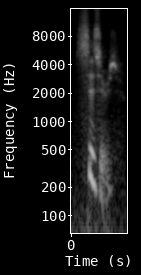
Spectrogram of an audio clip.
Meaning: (noun) A tool used for cutting thin material, consisting of two crossing blades attached at a pivot point in such a way that the blades slide across each other when the handles are closed
- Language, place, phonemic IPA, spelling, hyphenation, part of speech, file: English, California, /ˈsɪzɚz/, scissors, sciss‧ors, noun / verb / interjection, En-us-scissors.ogg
